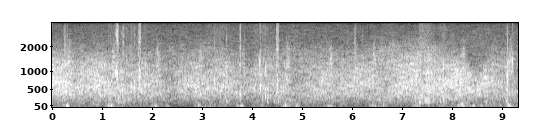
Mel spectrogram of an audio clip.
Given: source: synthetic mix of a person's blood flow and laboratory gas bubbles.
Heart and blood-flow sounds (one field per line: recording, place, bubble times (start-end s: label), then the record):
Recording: Doppler ultrasound of blood flow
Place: subclavian vein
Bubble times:
1.10-1.89 s: bubbles
3.21-3.56 s: bubbles
3.72-3.88 s: bubbles
4.09-4.57 s: bubbles
7.19-7.92 s: bubbles
9.04-9.25 s: bubbles
From the record:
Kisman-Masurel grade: 332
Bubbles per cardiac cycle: rolling drumbeat, 9 or more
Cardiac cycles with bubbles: 50 to 99%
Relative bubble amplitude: moderate (0.250 to 0.450)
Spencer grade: 3 (all of the cardiac periods contain showers or single bubble signals, but not dominating or overriding the cardiac motion signals)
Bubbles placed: anywhere in the cardiac cycle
